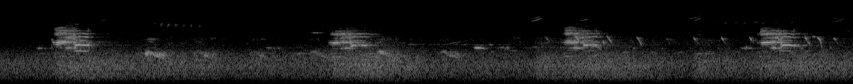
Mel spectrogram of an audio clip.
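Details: Red-bellied woodpecker giving loud harsh churring calls about every two to three seconds, with faint high chirps from other birds between them.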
